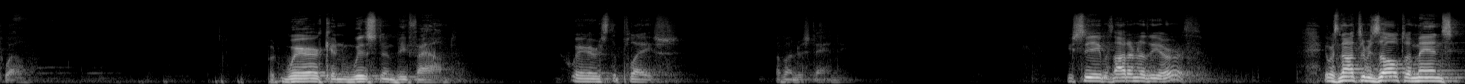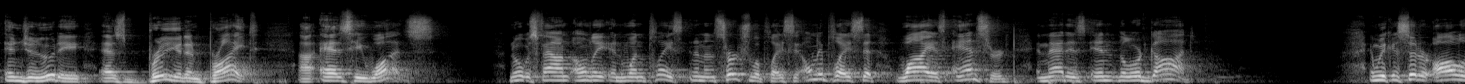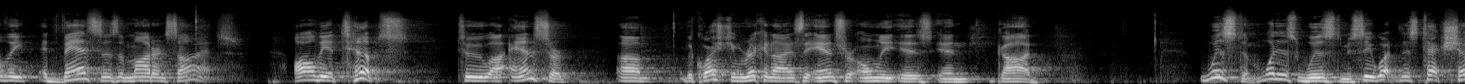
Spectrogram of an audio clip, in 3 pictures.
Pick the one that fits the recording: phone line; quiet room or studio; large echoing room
large echoing room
